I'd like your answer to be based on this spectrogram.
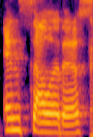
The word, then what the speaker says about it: Enceladus: What's the Enceladus? Am I saying that right? – Enceladus.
